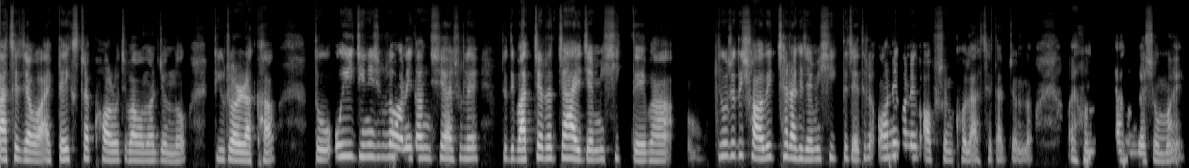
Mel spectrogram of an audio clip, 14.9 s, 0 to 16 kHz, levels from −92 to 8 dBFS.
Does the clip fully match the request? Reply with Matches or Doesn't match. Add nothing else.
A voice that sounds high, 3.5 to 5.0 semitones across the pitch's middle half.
Matches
